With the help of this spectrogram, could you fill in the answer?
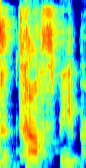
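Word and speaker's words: Teaspaí: So anyway, so like the TLDR is that I've set up an Irish games company, which is called Taspi Press. So it's spelled T-E-A-S-P-A-I, father, with like an accent.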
